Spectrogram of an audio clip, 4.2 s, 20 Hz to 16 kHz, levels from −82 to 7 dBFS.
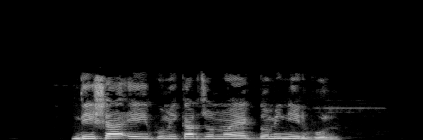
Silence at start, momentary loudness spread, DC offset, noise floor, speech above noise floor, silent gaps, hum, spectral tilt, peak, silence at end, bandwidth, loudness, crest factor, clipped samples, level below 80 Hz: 0.7 s; 10 LU; under 0.1%; -81 dBFS; 65 dB; none; none; -4.5 dB/octave; -2 dBFS; 0.85 s; 8 kHz; -16 LUFS; 16 dB; under 0.1%; -58 dBFS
